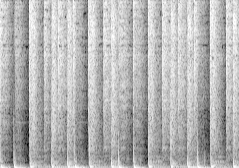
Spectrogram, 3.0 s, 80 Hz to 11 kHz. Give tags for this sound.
160-bpm Acoustic beat breakbeat Drum-n-Bass

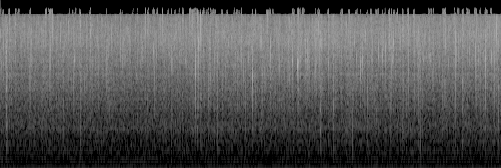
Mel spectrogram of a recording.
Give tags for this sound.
food fry oil sizzling

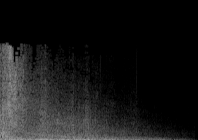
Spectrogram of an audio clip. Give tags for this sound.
impact muddy

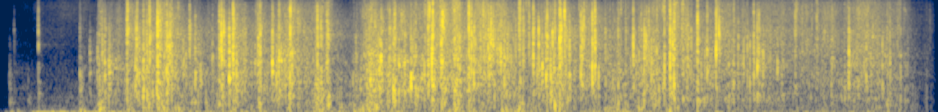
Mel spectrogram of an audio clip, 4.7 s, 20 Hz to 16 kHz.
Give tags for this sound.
UPF-CS13 wrinkle paper campus-upf

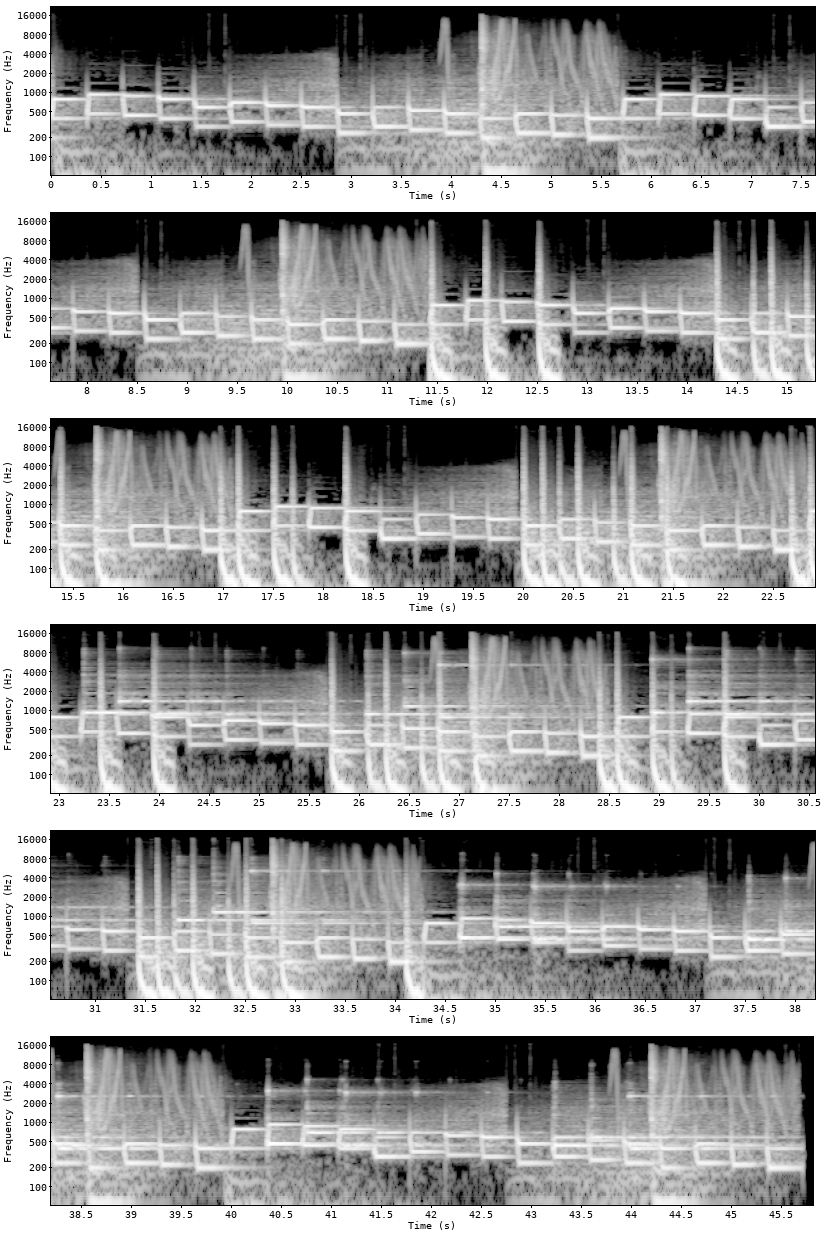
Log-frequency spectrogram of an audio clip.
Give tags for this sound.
impact electronic

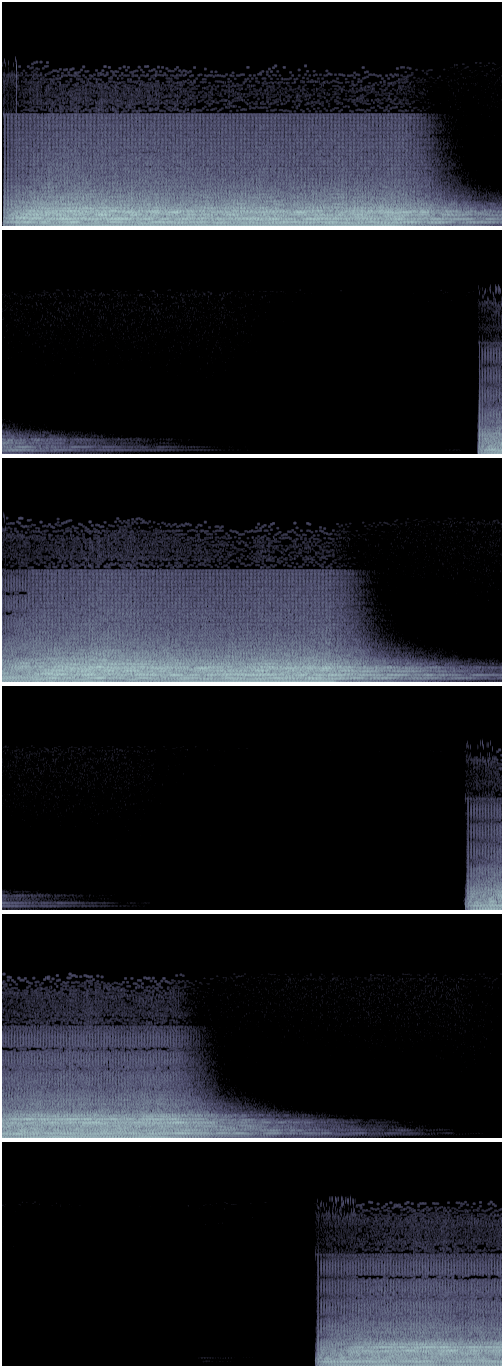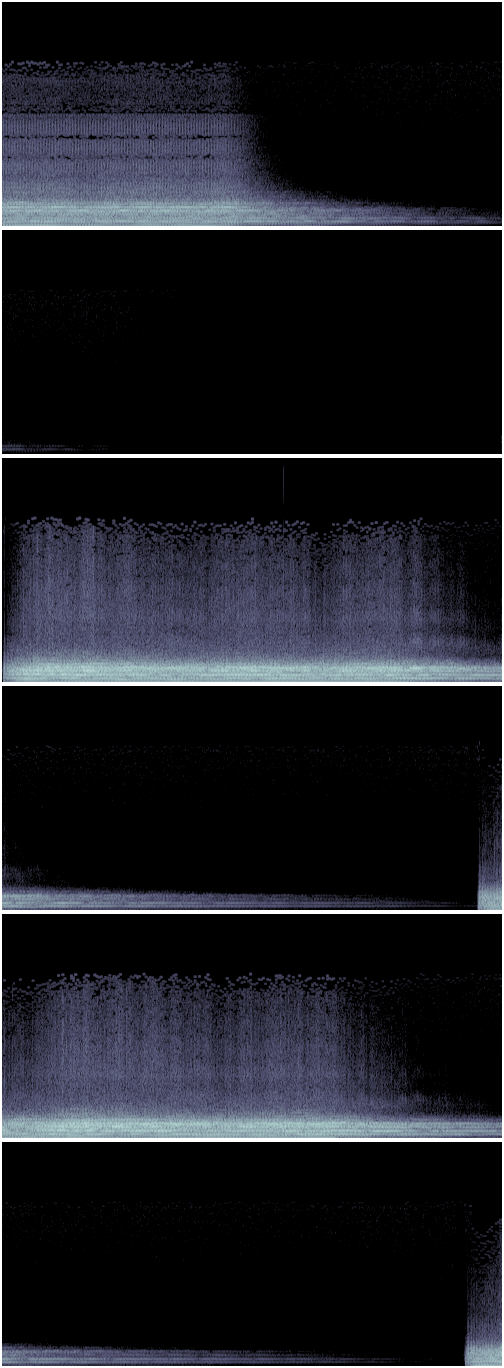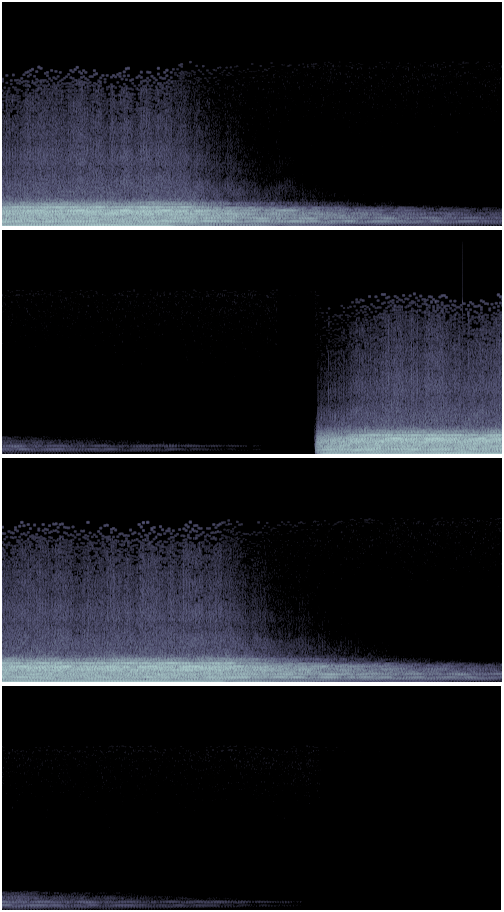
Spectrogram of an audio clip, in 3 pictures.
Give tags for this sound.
horn impending

